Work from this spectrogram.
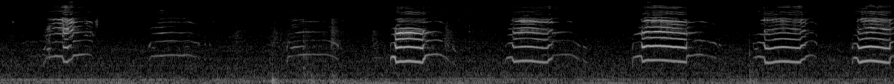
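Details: Kitten just over a week old calling before being fed milk in 2019; sparse, high-pitched meows with arching pitch, some soft and some loud, separated by gaps of one to two seconds, quiet background.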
